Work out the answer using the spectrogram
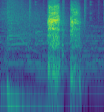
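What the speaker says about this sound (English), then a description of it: "There's me coughing up, mashing my throat." A person coughs twice, harsh and close, the bursts separated by a short gap, with a low throat-clearing rumble just before.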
